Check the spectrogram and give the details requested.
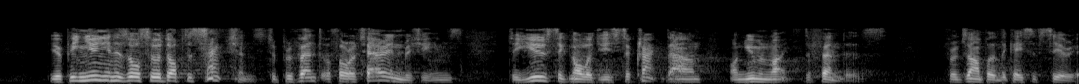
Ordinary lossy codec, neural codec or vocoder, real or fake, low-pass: none; vocoder, 44.1 kHz, 128 mel bands, Pupu-Vocoder; fake; 5.4 kHz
